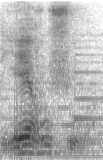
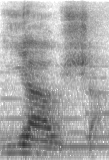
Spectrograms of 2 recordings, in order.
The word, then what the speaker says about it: Yausha: de yosua certo yosua tá bom igreja yusua a pronúncia que eles ensinam mas a pronúncia correta é mesmo yusa e mais engraçado parece mentia é que eh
